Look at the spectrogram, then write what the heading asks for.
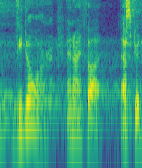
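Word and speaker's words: Widor: Well, I was impressed that he knew to say Vidor when it's spelled W-I-D-O-R, that he said Vidor.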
